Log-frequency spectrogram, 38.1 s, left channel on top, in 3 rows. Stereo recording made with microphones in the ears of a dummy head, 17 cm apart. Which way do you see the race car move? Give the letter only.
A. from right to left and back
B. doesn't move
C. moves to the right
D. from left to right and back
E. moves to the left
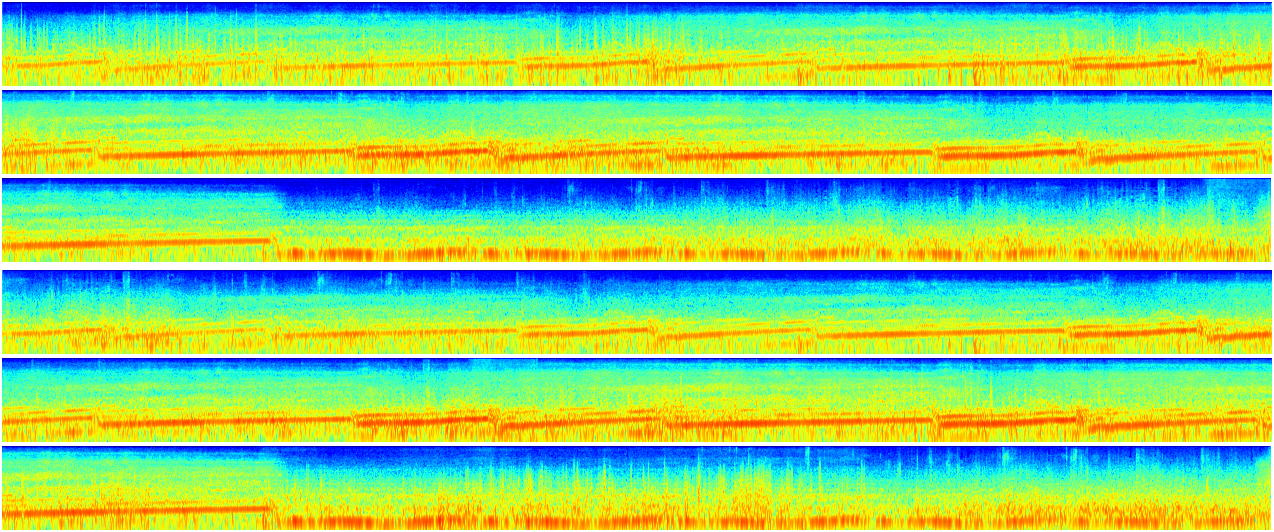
C.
